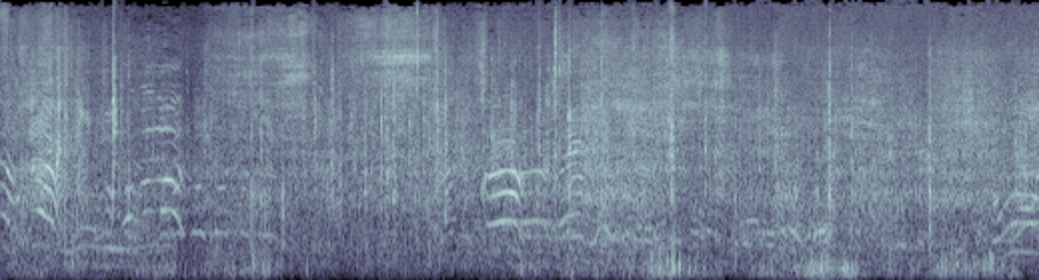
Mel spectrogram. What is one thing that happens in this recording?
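Men shout to each other across the ice at a distance.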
